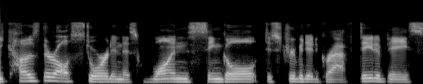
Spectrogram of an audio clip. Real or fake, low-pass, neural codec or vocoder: fake; 7.2 kHz; codec, 16 kHz, 6 kbps, DAC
